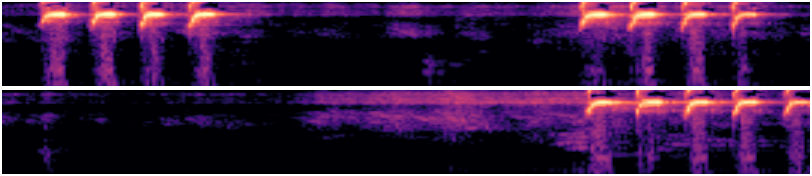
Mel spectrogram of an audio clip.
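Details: Male blue-crowned hanging parrot summoning wild birds with three bursts of thin, very high, sharp notes, four, four, then five, each burst fast and clipped, with near silence between.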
